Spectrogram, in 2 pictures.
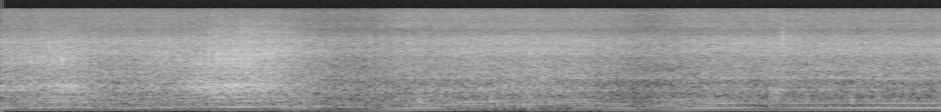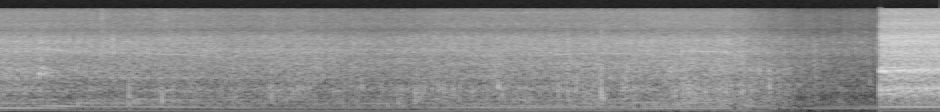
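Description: Suzuki Samurai's engine revving up and down as it crawls up a rocky track, its pitch rising and falling with the throttle. Shortly before the end it cuts suddenly to a louder engine sound.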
